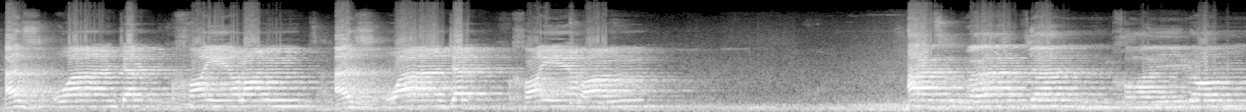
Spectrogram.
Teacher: Tanwin bertemu kha adalah idhar halki, idhar nggak boleh dengung.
